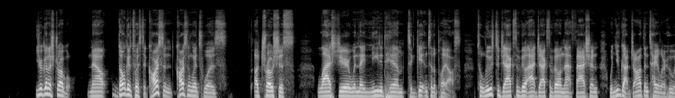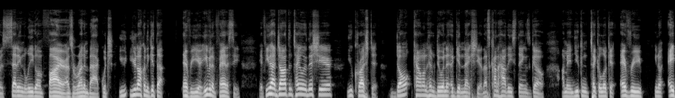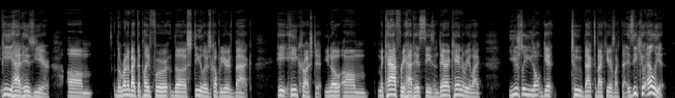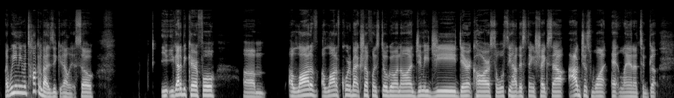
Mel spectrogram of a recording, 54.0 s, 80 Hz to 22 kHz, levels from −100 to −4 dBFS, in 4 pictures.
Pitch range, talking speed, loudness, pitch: 130-155 Hz, 210 wpm, -27 LUFS, 140 Hz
